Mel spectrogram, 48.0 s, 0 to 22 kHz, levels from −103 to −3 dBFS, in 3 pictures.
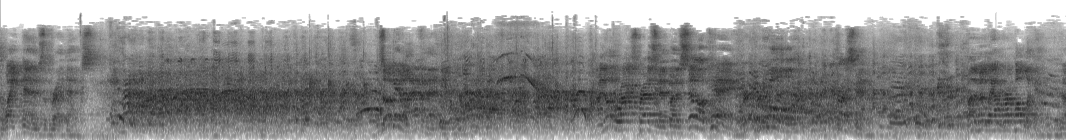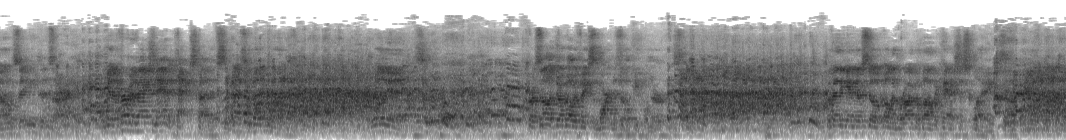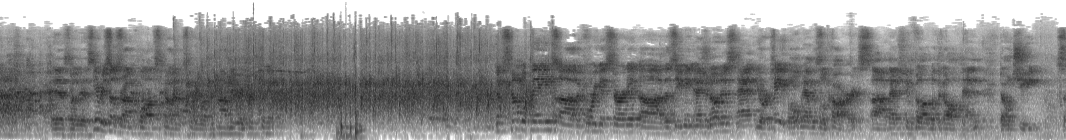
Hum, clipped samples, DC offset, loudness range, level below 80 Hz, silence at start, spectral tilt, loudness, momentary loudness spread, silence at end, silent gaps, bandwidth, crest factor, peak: none; under 0.1%; under 0.1%; 3 LU; -68 dBFS; 0 s; 1 dB/octave; -19 LUFS; 7 LU; 0 s; none; 15 kHz; 16 dB; -4 dBFS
